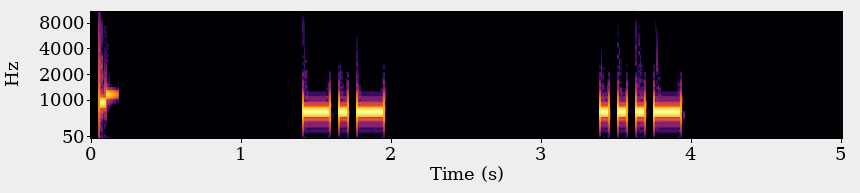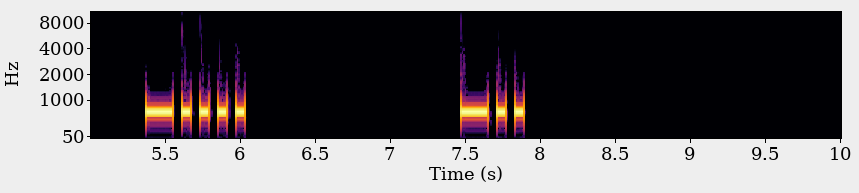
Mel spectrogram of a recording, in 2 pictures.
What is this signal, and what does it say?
Morse code, heard as a keyed tone, about 20 wpm, spaced as for 5 wpm, 700 Hz. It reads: KV6D
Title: USA Call Signs - 8x Character Spacing - 20wpm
